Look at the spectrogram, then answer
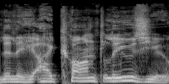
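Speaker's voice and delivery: slow, urgent, insistent pleading tone. Gripping her hand, a man presses a reluctant woman, urging. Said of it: "he gripped her hand and urged".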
